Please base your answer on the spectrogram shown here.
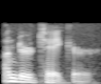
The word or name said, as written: undertaker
